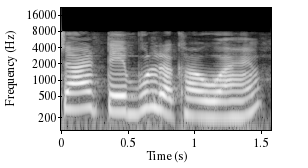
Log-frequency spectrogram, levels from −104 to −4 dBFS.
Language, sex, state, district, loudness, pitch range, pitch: Hindi, female, West Bengal, Alipurduar, -13 LUFS, 215-295 Hz, 255 Hz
